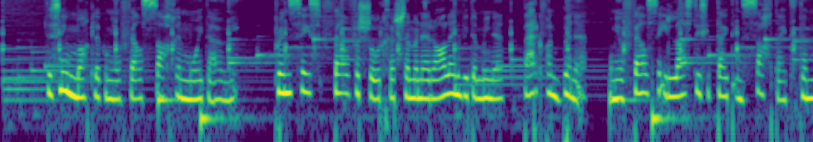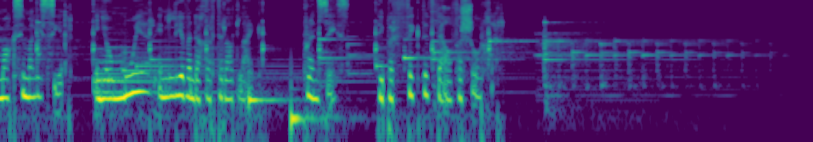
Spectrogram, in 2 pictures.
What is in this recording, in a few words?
Soft Sell Afr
